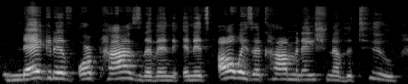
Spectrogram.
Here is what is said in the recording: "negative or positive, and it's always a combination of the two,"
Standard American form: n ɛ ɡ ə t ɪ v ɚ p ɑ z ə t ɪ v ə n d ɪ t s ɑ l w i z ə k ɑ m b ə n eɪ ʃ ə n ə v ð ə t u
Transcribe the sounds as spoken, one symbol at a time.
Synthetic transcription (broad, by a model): n ɛ ɡ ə t ɪ v ɚ p ɑ z ə t ɪ v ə n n ɪ t s ɑ l w i z ə k ɑ m b ə n eɪ ʃ ə n ə v ð ə t u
